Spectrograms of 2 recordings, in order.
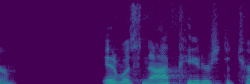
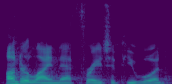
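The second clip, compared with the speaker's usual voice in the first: ordinary talk, nothing marked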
